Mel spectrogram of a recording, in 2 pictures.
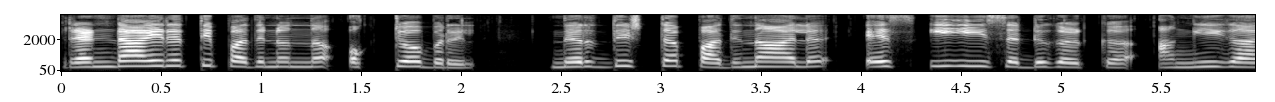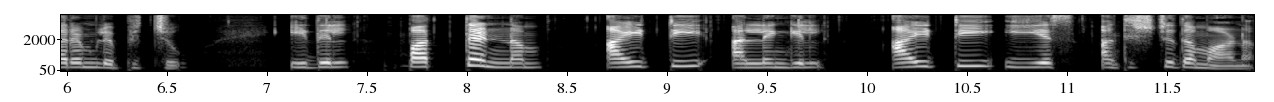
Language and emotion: Malayalam, neutral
